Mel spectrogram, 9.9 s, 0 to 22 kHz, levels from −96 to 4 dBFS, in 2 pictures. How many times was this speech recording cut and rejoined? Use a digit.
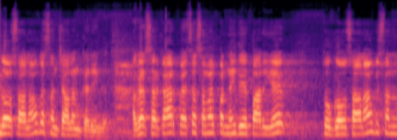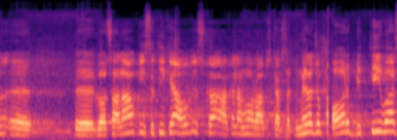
1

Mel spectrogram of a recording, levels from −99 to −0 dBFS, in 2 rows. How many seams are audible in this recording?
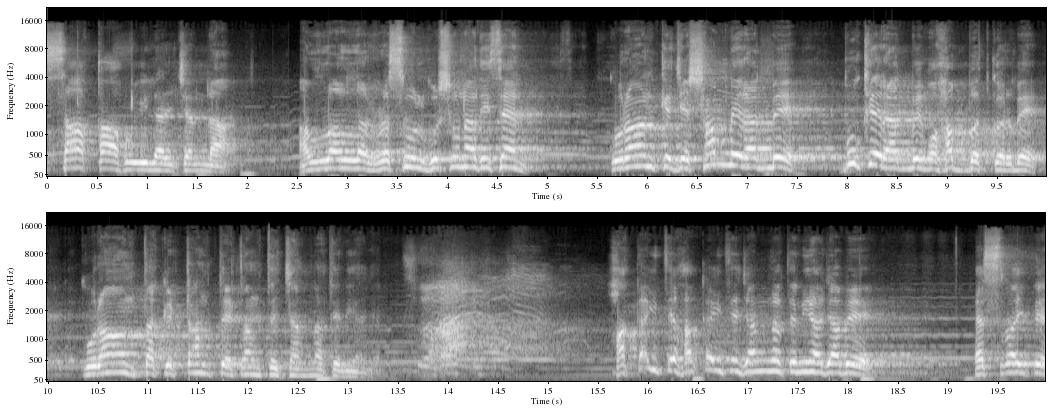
0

